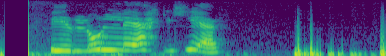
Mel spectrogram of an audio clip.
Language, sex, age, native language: Icelandic, female, 9, Icelandic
